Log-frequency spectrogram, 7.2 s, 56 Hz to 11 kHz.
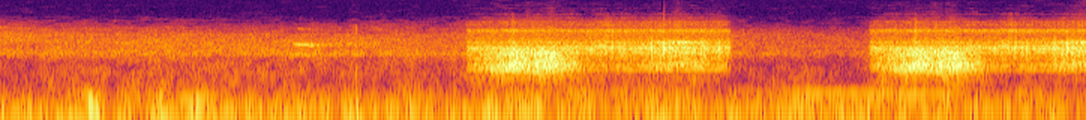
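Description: Soft rustling inspirations with barely audible expiration: normal vesicular breath sounds at about 22 breaths a minute.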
